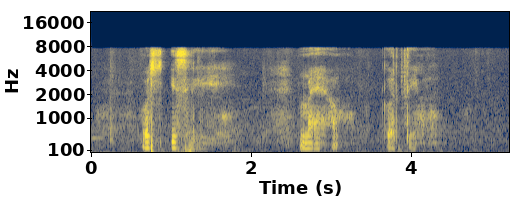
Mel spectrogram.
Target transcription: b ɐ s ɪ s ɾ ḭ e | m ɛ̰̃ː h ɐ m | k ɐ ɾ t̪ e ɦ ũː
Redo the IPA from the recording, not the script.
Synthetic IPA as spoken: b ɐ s ɪ s l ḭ e | m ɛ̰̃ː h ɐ m | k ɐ ɾ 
